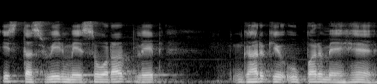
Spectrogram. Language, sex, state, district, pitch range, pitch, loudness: Hindi, male, Arunachal Pradesh, Lower Dibang Valley, 110-120 Hz, 115 Hz, -16 LUFS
